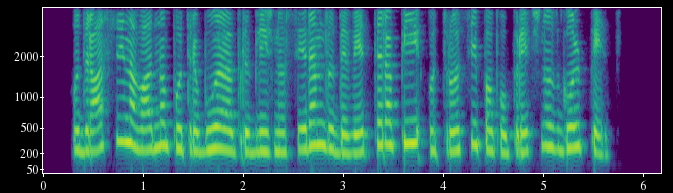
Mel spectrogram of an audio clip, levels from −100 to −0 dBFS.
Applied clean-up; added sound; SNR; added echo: neural mask model Resemble Enhance denoiser.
